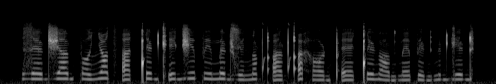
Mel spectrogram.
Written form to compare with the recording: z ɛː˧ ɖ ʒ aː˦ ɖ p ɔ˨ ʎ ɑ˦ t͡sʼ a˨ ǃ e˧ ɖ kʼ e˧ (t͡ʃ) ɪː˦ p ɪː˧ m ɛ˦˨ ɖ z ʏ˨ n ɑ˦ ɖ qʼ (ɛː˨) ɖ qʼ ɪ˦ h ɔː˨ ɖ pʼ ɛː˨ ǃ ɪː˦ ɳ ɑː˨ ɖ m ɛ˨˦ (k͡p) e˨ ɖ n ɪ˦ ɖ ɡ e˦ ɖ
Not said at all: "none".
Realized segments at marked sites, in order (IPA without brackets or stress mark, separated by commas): d͡ʒ, ɛː˨, p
